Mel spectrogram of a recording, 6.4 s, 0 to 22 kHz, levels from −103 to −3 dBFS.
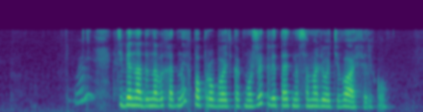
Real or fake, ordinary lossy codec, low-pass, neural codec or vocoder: real; none; 7.2 kHz; none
